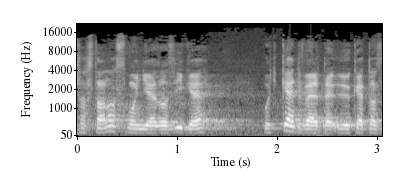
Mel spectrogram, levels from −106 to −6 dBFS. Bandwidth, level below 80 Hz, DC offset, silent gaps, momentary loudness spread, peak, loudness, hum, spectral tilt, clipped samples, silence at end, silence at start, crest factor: 15.5 kHz; -60 dBFS; under 0.1%; none; 17 LU; 0 dBFS; -17 LUFS; none; -3 dB/octave; under 0.1%; 0 s; 0 s; 18 dB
